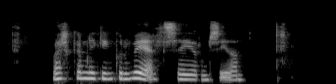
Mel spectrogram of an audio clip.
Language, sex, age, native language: Icelandic, female, 20-29, Icelandic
